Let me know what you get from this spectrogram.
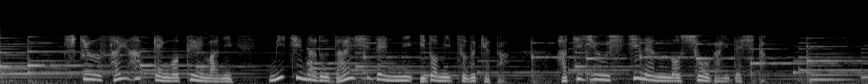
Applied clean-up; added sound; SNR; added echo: none; none; none; none.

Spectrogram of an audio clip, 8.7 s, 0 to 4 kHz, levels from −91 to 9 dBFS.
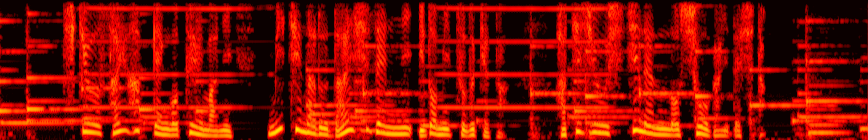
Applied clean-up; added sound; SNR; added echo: classical method spectral subtraction.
